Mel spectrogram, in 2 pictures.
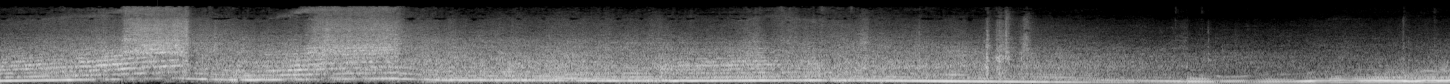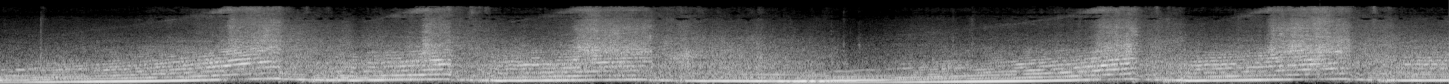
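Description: Mitsubishi Lancer Evolution IX's turbocharged 2.0-litre 4G63 inline-four, heard from the cabin, pulling hard through the gears and easing off to a low drone in the middle. At several shifts the revs peak and drop, each time with a sharp, loud hiss from the open wastegate.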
